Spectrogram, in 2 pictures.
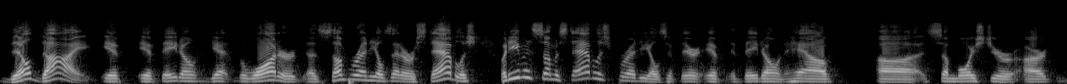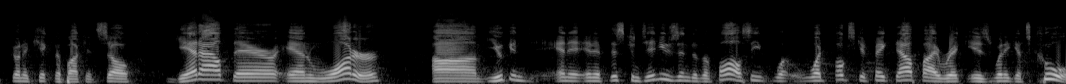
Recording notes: broadcast live from the SCARCE Green Fair at the DuPage County Fairgrounds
